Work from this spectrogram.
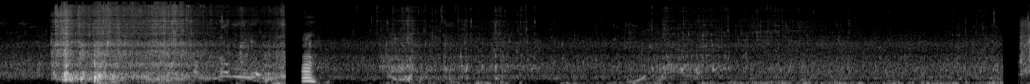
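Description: Water splashes loudly as boys plunge into a river, followed by flowing river water and distant voices calling over the steady wash.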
